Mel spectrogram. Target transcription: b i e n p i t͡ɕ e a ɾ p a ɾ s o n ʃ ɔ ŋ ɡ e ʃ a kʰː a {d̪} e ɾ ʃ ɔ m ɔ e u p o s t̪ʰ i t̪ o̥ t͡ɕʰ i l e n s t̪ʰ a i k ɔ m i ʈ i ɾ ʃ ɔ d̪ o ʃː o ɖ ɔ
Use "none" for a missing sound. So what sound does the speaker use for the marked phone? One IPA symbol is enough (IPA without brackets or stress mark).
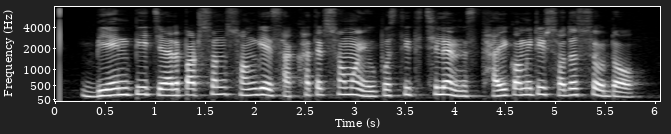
t̪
